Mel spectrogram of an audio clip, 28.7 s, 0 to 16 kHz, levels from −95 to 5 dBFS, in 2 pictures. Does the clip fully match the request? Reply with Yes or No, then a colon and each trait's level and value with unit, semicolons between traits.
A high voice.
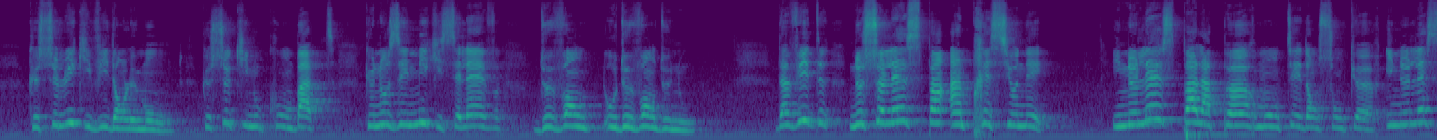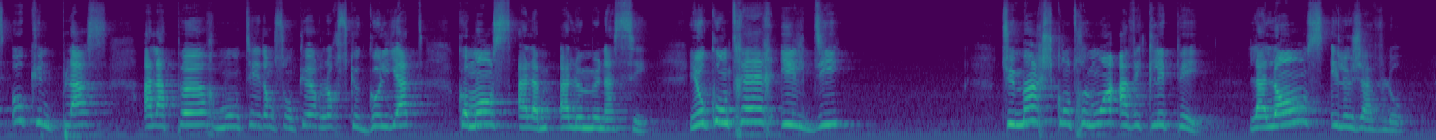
Yes: very high, 280 Hz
